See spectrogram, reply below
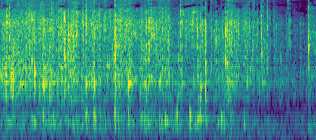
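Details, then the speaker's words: Simulated lung crackles, made by blowing into chocolate milk to imitate fine, high-pitched crackling and popping lung sounds: bubbling, popping noise; crackles (imitation). "what crackles sound like it's like blowing into chocolate milk that's the sound of a grackle all right next slide"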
